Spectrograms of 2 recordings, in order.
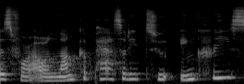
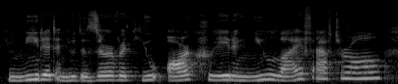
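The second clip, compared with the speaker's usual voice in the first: ordinary talk, nothing marked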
